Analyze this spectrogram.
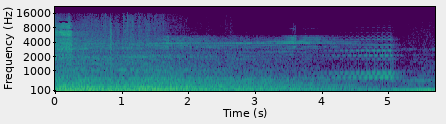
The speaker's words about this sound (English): I woke. Slowly. Painfully. The sound of a phone ringing.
